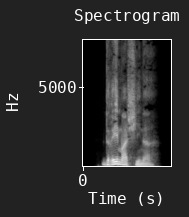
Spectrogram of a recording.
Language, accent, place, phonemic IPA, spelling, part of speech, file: German, Germany, Berlin, /ˈdʁeːmaʃinə/, Drehmaschine, noun, De-Drehmaschine.ogg
- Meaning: lathe (machine tool used to shape a piece of material)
